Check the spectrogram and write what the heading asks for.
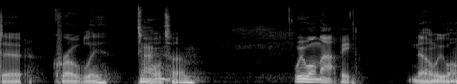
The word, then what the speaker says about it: Crowley: There's no audio of him pronouncing his name, but in some of his poetry, he rhymed his name with unholy, Right. Unholy Crowley.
